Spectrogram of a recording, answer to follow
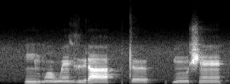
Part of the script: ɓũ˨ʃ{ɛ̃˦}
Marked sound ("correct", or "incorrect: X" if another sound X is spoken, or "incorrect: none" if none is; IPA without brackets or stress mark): correct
